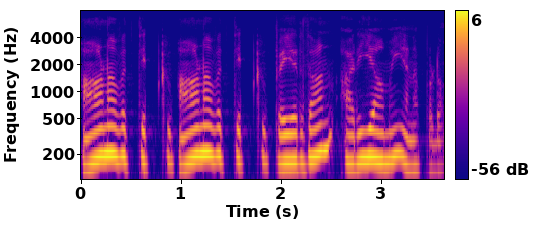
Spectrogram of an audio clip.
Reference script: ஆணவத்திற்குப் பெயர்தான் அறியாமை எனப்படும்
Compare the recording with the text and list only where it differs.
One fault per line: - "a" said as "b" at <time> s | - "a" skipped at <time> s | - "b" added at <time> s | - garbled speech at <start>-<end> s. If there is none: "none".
- "ஆணவத்திற்குப்" added at 1.0 s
